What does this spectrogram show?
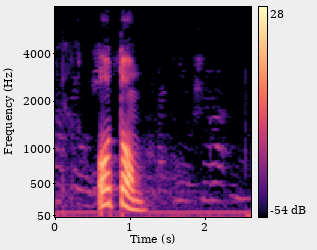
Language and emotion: Russian, neutral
